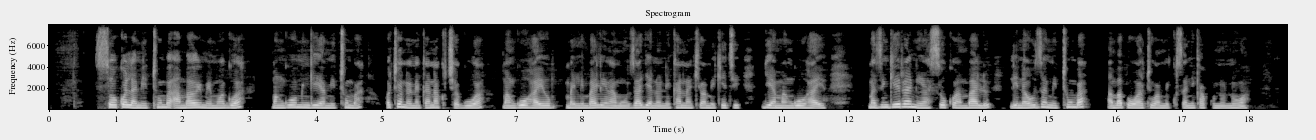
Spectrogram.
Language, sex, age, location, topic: Swahili, female, 18-24, Kisumu, finance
